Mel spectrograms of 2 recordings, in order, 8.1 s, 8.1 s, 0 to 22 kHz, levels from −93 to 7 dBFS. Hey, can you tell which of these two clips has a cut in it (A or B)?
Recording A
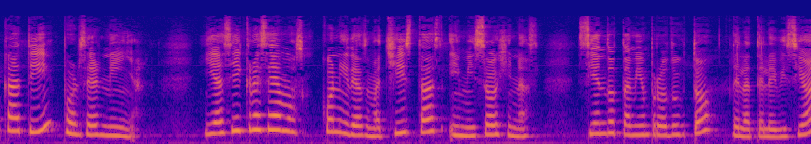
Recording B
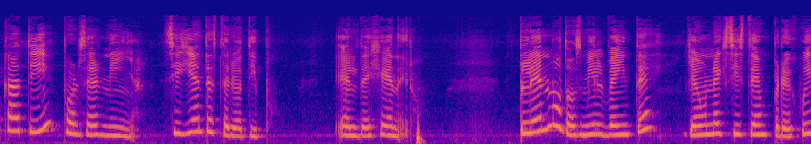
B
